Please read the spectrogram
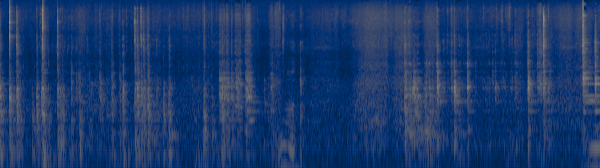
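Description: Metal spanners clinking and a ratchet wrench clicking in short irregular runs as a bolt on a car's rear axle is worked loose.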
